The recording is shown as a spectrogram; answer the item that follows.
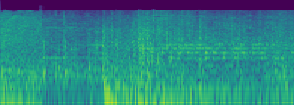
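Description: Animated sound effects of rock and ground cracking and breaking apart, with a sharp crash a little before the middle, over background music.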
